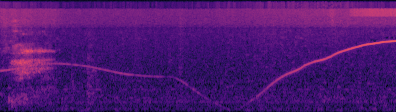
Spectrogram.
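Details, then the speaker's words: A Tesla coil's pure resonant tone slides down and vanishes, then climbs back steadily to a high pitch as resonance returns; an object at the right distance helps, while too close drops the resonance. "the sound is back it changes things so you'll get a positive effect if you get at the right distance you get it too close it'll drop your resonance"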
